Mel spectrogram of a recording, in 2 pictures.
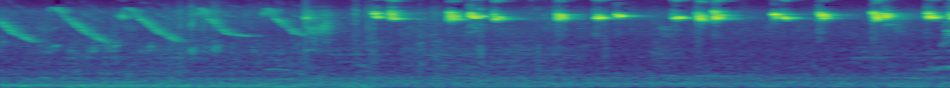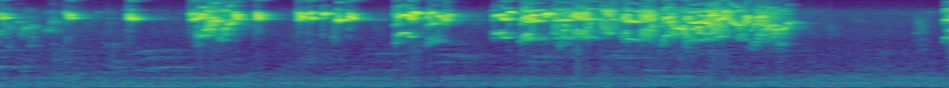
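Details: Farm-bred canary: several slow high downward-sliding whistles, then a steady run of short clipped notes about two per second, ending in loud buzzy rattling bursts.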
